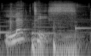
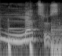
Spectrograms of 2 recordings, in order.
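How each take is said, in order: First: The final syllable sounds like 'tis'. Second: The final syllable sounds like 'tus'. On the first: The speaker calls it right. "there is no tus in the word. It is tis" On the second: The speaker calls it wrong. "If you say lettuce, I'm excited to let you know you are wrong"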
